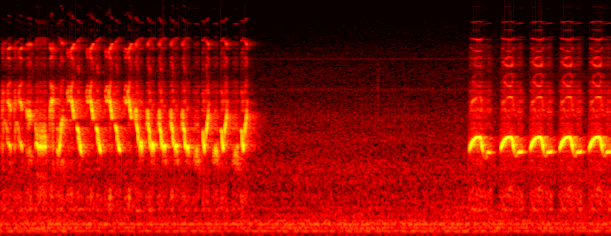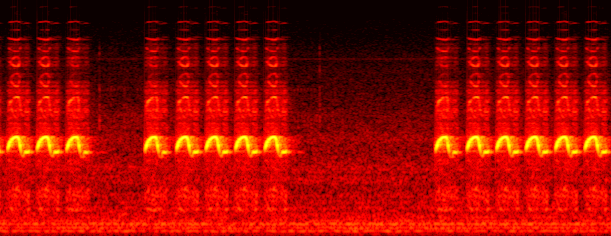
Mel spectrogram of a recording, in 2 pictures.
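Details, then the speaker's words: Singing bird clock before repair: bird song from button on back sounds harsh, buzzy, very digital, lower tones broken; clock mechanism also stopped. "Maybe there's the lower tones are really weird. See how that it's kind of broken? I I don't know. Very digital sounding."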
